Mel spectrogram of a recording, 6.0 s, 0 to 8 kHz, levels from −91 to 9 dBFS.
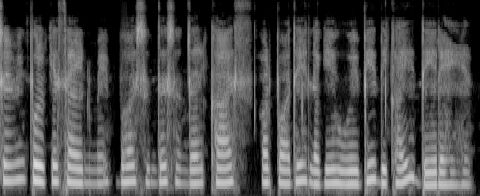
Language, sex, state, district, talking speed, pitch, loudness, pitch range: Hindi, female, Uttar Pradesh, Lalitpur, 180 wpm, 220 Hz, -18 LUFS, 205-235 Hz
